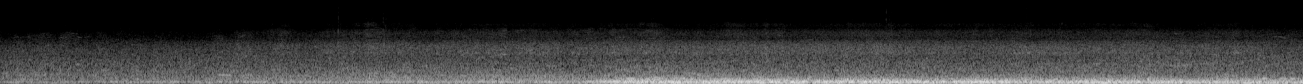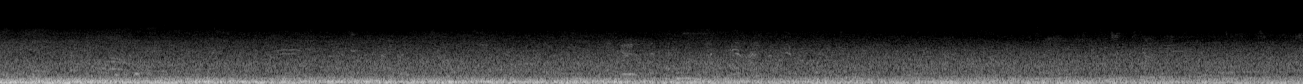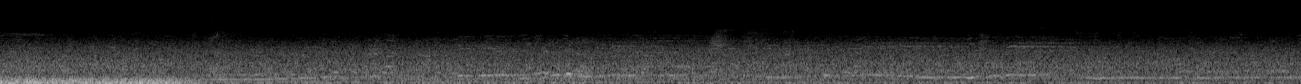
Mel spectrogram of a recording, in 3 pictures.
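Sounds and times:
city ambience: 0.0s - 39.0s
low rumble: 5.2s - 28.1s.

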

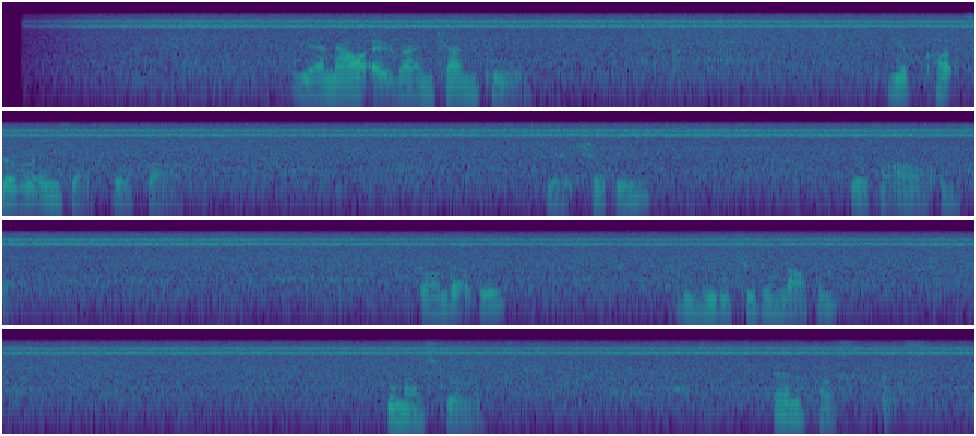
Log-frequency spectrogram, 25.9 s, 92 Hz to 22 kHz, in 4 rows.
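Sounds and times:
insects chorus droning: 0.2s - 25.9s.

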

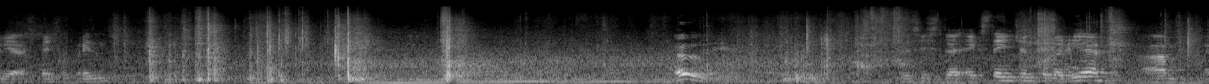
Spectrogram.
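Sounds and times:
packing tape scraping and crackling: 1.1s - 3.8s, 7.3s - 9.4s, 10.0s - 12.0s.

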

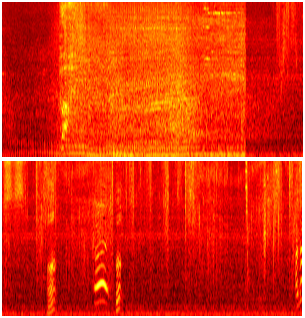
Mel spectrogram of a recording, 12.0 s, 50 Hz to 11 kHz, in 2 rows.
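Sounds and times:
person exclaiming: 7.8s - 8.5s.

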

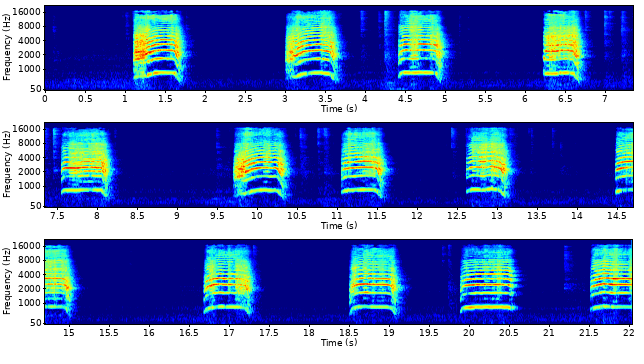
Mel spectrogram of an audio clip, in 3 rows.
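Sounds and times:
cockatoo screaming: 1.1s - 1.8s, 3.0s - 3.8s, 4.4s - 5.1s, 6.2s - 6.8s, 7.6s - 8.2s, 9.7s - 11.7s, 12.6s - 13.2s, 14.5s - 15.2s, 16.7s - 17.4s, 18.5s - 19.2s, 19.9s - 20.7s, 21.5s - 22.0s.

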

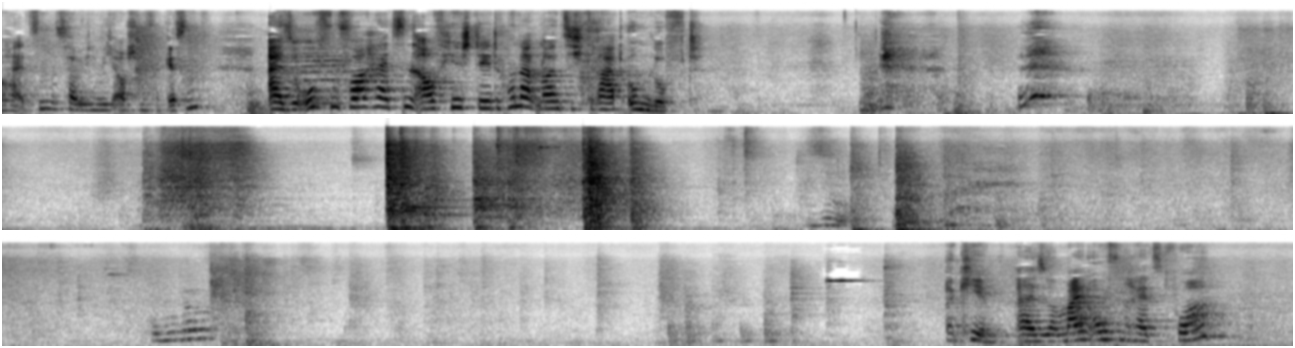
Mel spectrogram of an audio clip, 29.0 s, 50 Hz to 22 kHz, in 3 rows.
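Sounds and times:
oven door banging: 12.6s - 14.7s.

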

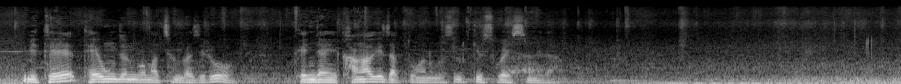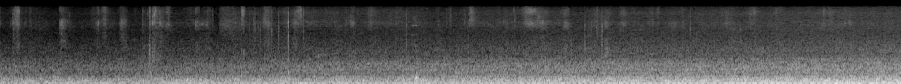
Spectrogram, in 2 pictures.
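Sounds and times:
low rumbling noise: 4.9s - 18.0s.

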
